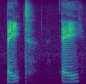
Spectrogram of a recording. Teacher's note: the mid front vowel is Bait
